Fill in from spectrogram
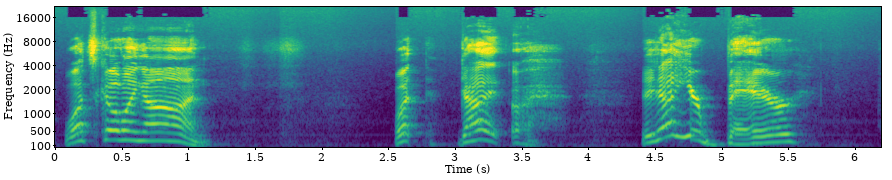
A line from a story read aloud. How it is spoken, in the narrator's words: somebody like yelling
